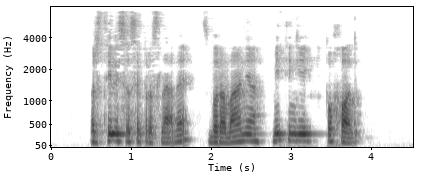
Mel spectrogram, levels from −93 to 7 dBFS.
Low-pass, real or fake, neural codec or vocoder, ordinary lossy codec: 7.2 kHz; real; none; MP3, 32 kbps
